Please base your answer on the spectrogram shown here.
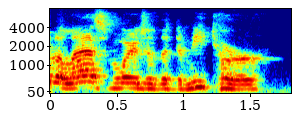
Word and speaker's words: Demeter: last Voyage of the Demeter Demeter depending on what language you speak the media there that's how you say it for real but it is that's how they said in the trailer join us anyway uh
